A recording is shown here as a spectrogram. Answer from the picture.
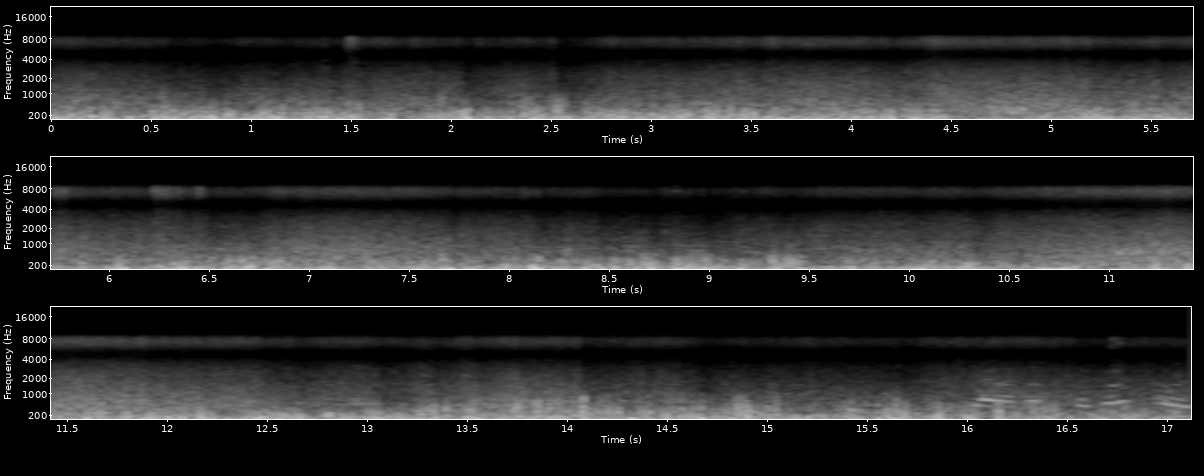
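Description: Steady wind buffeting the microphone, a low rumbling noise, with small waves washing along the shoreline.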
